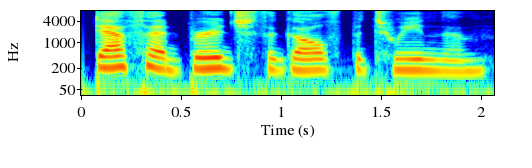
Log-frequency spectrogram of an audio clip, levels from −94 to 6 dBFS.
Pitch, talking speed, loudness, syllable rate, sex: 185 Hz, 205 wpm, -20 LUFS, 4.6 syllables/s, female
